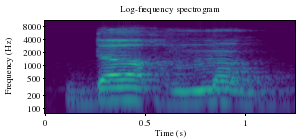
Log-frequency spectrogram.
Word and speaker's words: dormons: Nous dormons. Dormons. Like DOHMON. Dormons.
